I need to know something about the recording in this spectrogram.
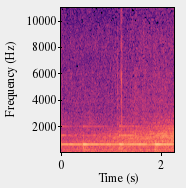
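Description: Background music: a single note re-struck about every three-quarters of a second, ringing on between strikes over a faint hiss.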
